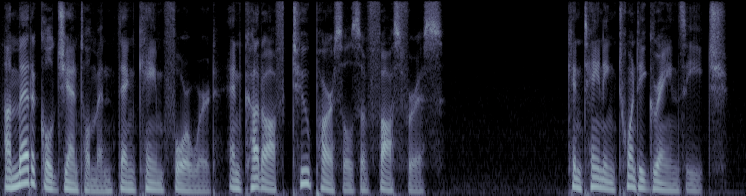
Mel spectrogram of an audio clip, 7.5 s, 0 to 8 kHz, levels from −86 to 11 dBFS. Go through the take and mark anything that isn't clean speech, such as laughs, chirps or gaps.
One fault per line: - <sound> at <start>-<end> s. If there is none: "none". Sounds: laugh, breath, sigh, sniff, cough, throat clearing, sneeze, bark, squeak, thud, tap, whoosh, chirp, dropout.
none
